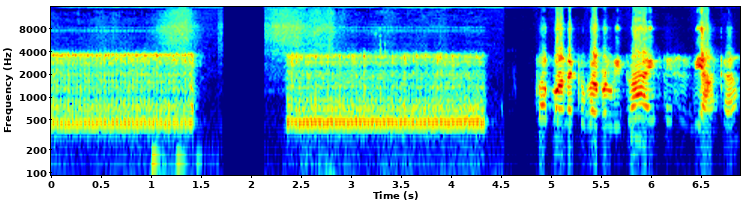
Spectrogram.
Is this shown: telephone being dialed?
yes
